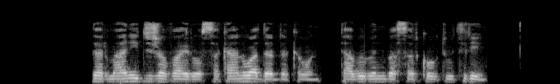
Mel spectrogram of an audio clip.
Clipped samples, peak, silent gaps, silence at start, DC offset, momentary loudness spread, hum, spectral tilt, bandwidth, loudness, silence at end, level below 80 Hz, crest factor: under 0.1%; -2 dBFS; 3.22-3.40 s; 0.95 s; under 0.1%; 9 LU; none; -3 dB/octave; 8 kHz; -18 LUFS; 0.75 s; -58 dBFS; 18 dB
